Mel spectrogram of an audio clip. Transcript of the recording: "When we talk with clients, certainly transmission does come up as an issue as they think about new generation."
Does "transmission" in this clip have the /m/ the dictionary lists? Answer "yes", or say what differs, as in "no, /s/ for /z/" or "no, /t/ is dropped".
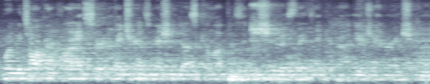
yes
